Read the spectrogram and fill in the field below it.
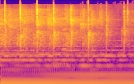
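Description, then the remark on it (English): A group claps hands in a steady rhythm, roughly three claps per second, over a sustained low musical drone, keeping time with a sung worship song of praise. “With the clapping of our hands, rejoicing of our hearts, Lord, we give thanks to you.”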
